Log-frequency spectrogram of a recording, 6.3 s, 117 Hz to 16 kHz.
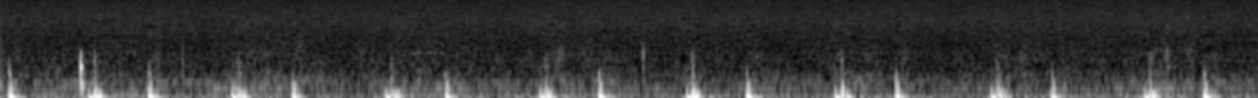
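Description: Steady paired low thumps, about 79 a minute, with a faint hum underneath; a regular heartbeat.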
